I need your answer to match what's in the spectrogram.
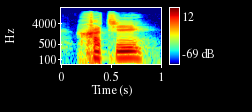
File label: "xaci", Apatani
